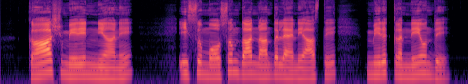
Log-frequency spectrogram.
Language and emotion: Dogri, sad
